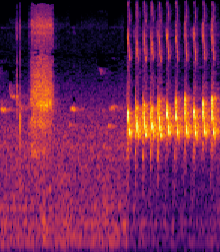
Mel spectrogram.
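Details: Greater green leafbird song packed with imitated kapas tembak and cililin phrases; after a soft opening note and a pause comes a fast, even string of sharp chipping notes, about eleven in just over a second.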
